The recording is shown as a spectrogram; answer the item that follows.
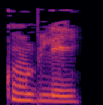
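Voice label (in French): "comblée", French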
